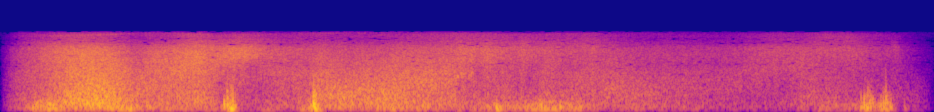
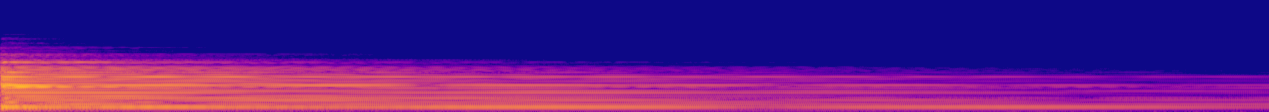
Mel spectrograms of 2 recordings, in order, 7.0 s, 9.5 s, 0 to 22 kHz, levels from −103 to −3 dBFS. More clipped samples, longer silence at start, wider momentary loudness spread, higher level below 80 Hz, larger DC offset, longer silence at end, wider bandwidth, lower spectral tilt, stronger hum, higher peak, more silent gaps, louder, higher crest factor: neither; about the same, 0.05 s vs 0 s; second, 17 LU vs 22 LU; first, -38 dBFS vs -66 dBFS; neither; second, 0.2 s vs 0.55 s; first, 8 kHz vs 3.7 kHz; second, -5 dB/octave vs -10.5 dB/octave; neither; first, -4 dBFS vs -8 dBFS; neither; first, -25 LUFS vs -31 LUFS; about the same, 22 dB vs 24 dB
